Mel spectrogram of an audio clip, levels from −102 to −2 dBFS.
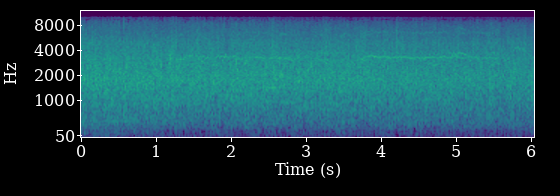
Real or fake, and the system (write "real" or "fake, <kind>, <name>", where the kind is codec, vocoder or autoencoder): real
